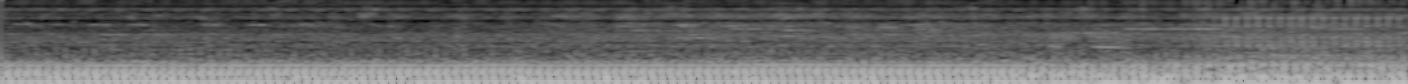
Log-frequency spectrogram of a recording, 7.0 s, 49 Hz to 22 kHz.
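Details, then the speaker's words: 2011 BMW 328i, hot out, rough idle persists after replacing the ignition coils: deep, uneven, lumpy stumbling idle; owner suspects the solenoids, not confirmed. "Still giving me that rough idle. this point, it might be the solenoid that's right here."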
